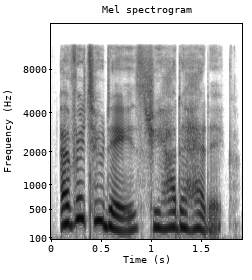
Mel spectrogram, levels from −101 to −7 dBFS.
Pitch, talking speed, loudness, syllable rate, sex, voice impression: 230 Hz, 220 wpm, -18 LUFS, 6.7 syllables/s, female, feminine, slightly young, slightly powerful, slightly bright, slightly clear, slightly cute, slightly friendly, lively, slightly sharp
